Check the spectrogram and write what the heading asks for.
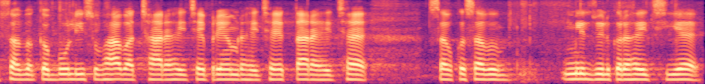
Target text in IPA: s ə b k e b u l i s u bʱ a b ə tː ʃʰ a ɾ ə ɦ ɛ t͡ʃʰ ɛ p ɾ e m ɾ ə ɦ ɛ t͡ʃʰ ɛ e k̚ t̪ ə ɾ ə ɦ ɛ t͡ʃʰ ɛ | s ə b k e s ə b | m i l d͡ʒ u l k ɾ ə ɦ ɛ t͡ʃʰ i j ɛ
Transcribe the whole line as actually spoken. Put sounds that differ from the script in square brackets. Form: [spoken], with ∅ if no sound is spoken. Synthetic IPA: s ə b k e b [o] l i s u bʱ a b ə tː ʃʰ a ɾ ə ɦ ɛ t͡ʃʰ ɛ p ɾ e m ɾ ə ɦ ɛ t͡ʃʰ ɛ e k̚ t̪ [a] ɾ ə ɦ ɛ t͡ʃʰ ɛ | s ə b k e s ə b | m i l d͡ʒ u l k ɾ ə ɦ ɛ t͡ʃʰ i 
